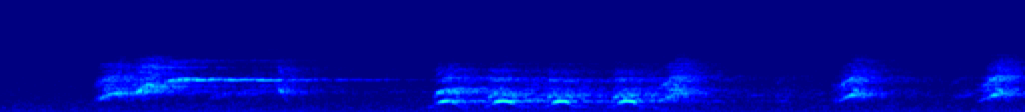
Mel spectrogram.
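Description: A Great Pyrenees barks in a run of short, harmonic woofs, mixed with higher yipping and howling calls.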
